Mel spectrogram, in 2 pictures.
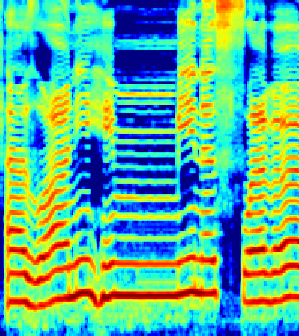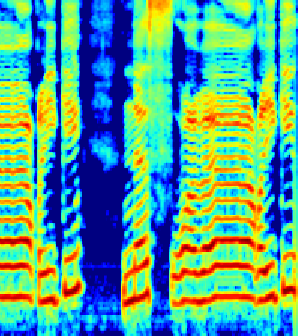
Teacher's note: عین کی آواز حلق میں لے کے جانی ہے، حلق سے نکالنی ہے ، یہ الف مطلب حمزہ کی طرف نہ جائے، عین کی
